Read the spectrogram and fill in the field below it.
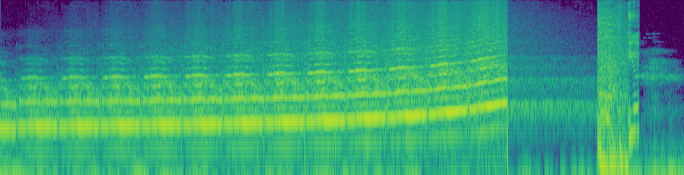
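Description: A vocal in an electronic dance track build-up grows crunchy with overdrive distortion, its pitch rising steadily for about five seconds before cutting off abruptly, followed by a brief loud burst.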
